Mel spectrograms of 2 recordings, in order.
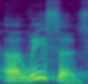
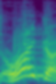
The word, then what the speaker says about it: Leica: how to pronounce it I said what are those Lisas over there and he goes no no it's Rea you're saying it wrong he he yells at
